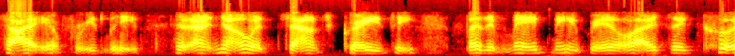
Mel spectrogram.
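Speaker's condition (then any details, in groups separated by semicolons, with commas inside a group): ALS, mild; affects hands and fingers; 14 years since diagnosis, slow progression, full-time wheelchair user; voice slightly impaired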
